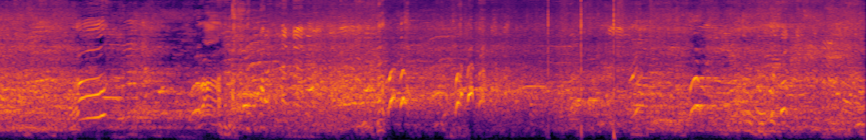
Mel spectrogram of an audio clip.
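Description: Children in a crowd laugh and shriek excitedly.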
